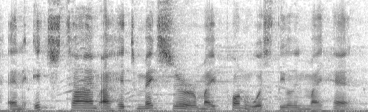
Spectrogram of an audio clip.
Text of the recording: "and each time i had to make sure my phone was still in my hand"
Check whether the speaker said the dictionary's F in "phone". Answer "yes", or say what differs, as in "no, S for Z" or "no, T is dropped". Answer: no, P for F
